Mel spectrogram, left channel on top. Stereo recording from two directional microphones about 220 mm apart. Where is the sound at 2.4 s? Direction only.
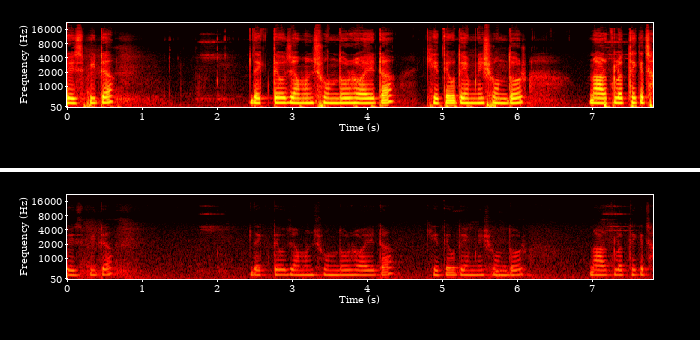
50° left (ahead or behind).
